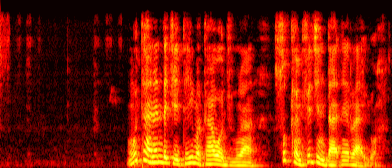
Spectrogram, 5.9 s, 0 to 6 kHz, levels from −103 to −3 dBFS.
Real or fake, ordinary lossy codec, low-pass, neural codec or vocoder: fake; none; 5.4 kHz; codec, 16 kHz, 16 kbps, FreqCodec, larger model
